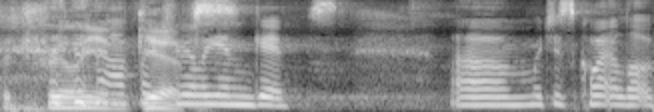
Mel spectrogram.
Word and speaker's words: GIF: lot of gifts so I guess that settles the age-old question of gif or Jif so it is official it is gift we call it gif the guy who invented the gift Steve while height he called it jiff maybe we can reach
